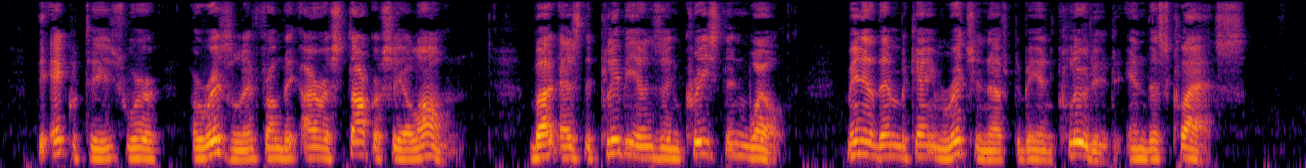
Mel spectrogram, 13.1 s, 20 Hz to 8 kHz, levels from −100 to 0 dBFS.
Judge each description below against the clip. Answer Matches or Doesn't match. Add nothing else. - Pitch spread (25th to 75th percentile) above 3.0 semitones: Matches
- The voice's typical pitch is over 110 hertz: Matches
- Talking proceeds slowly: Matches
